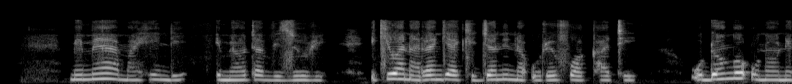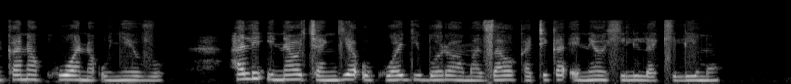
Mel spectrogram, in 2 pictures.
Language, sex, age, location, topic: Swahili, female, 18-24, Kisumu, agriculture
